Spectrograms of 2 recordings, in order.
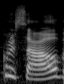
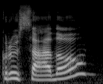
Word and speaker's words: Cruzado: All right, then we have what you talked about, which is your tradition, Espiritismo We pronounce it Cruzao, but sometimes Cruzao. It's Cruzado.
